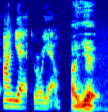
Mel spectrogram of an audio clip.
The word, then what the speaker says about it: Annyett: ticking with the lovely Annette I said your name right on say it wrong no it's on yet where were you on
